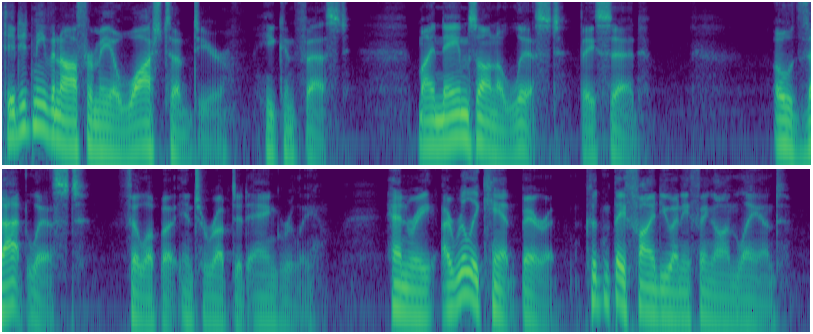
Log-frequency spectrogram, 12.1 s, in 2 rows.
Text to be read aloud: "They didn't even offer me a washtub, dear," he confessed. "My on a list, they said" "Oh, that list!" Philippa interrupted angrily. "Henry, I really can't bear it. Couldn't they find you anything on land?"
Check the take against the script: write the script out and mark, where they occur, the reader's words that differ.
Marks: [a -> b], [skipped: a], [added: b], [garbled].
"They didn't even offer me a washtub, dear," he confessed. "My [added: name's] on a list, they said" "Oh, that list!" Philippa interrupted angrily. "Henry, I really can't bear it. Couldn't they find you anything on land?"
